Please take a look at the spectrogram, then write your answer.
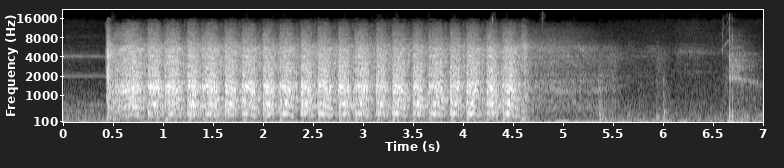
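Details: Peugeot 207 Convertible that won't start, with fuse five (the fuel pump fuse) pulled while the tank pump still buzzes: the starter cranks evenly, about 160 compression beats a minute for four seconds, but it never fires.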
